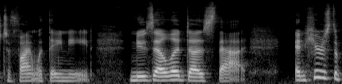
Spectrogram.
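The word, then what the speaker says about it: Newsela: it's NE WS EA some people pronounce this news Ela I try to get my pronunciations from the websites of the tools themselves and listen to their videos and how they say it they say newella so I'm saying newella this is what I'm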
